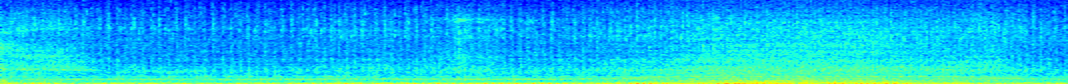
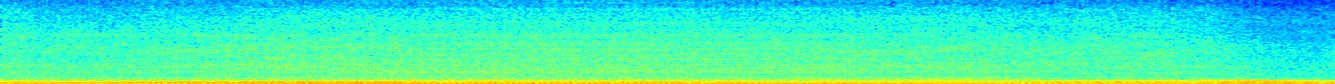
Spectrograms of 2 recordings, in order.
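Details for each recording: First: Twin-turbo Ford Capri with a new vacuum leak, just back from a test drive. The idle is set too low, so it is low and uneven, hunting and stumbling; it is wound back in a bit. Rough idle, cause unconfirmed. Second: Twin-turbo Ford Capri after lowering the throttle set screw; steady, even idle with a low throb and no hunting or stumbling, about right though still a smidge high.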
